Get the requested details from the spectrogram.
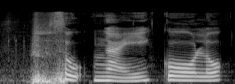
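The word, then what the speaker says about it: Sungai Kolok: So again, I'll just get my wife and assistant to give you the correct pronunciation for this place. Su ngai golok, su ngai golok, su ngai golok.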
